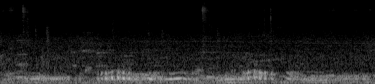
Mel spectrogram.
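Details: Returning racing pigeons from a second truck training at Guiguinto, Bulacan, arriving fairly together; deep, rolling coos rise and fall in two swelling bursts.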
